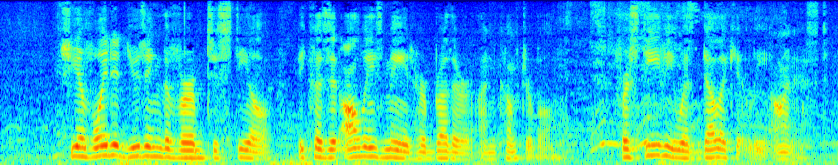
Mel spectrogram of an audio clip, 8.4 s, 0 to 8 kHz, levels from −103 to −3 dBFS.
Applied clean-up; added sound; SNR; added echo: none; Race car, auto racing / Accelerating, revving, vroom; 16 dB; none.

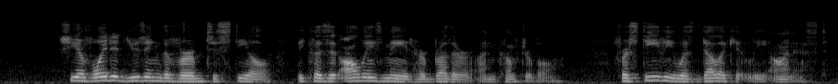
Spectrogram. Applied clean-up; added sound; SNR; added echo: none; none; none; none.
